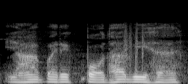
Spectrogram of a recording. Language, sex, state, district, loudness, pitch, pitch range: Hindi, male, Jharkhand, Palamu, -16 LUFS, 115 Hz, 110-115 Hz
